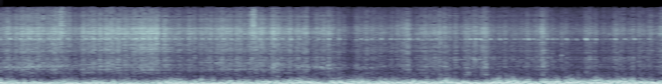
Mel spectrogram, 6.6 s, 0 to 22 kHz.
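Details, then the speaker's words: 1999 Honda Accord F23A replacement engine with P0108 and P1129 codes: steady, dull, flat idle rumble; MAP reading unchanged, suspected timing issue or large vacuum leak. "I'm beginning to suspect there's a timing issue or a vacuum week massive leak somewhere"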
